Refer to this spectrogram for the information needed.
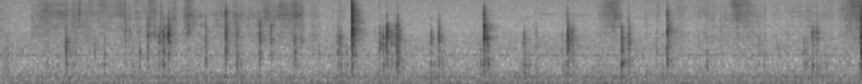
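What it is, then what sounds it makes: Foil sheet mask pouch. A filled tea-tree foil sheet mask pouch is held and crinkled while long nails tap and scratch across it. Sharp, bright clicks and crisp crinkles come in irregular bursts over a steady low hum.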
